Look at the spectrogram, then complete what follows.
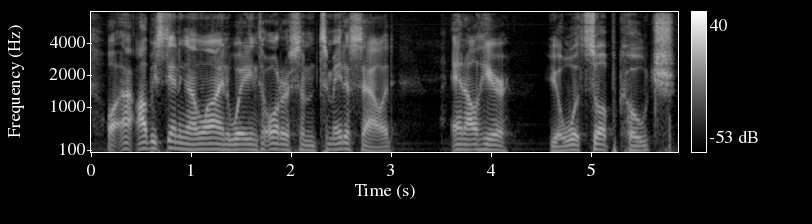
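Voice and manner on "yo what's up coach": low, deep baritone-to-bass register voice. A former Little League coach retells old players greeting him: baritone-to-bass voice. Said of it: "In this these baritone to bass voices".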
